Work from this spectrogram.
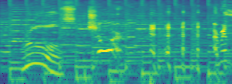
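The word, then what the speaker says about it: Rouxls: It's pronounced rules.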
